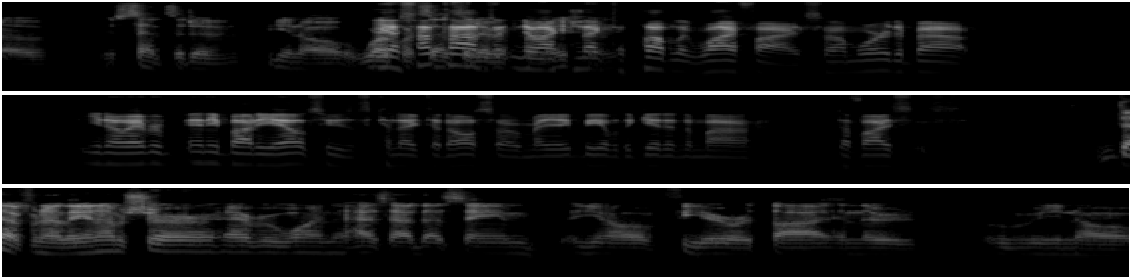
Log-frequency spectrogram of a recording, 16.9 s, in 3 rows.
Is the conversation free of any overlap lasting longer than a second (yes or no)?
no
